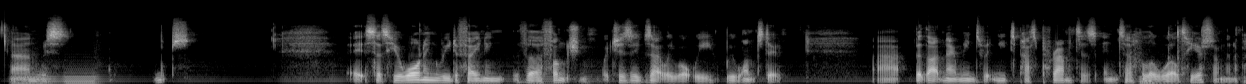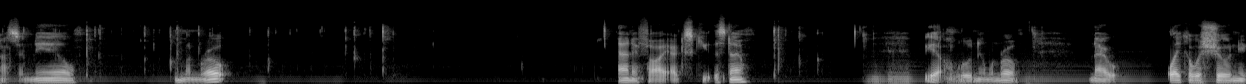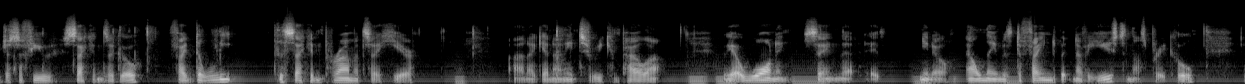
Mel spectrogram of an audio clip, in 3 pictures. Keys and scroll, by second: 15.0 typing, 30.5 k.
